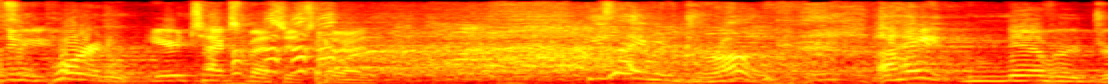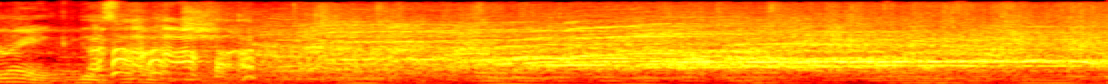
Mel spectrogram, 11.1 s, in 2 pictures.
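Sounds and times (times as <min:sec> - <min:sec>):
speech: 0:00.0 - 0:02.2, 0:03.2 - 0:07.2
laughter: 0:00.9 - 0:04.7, 0:05.9 - 0:08.6
live audience applauding and cheering: 0:06.8 - 0:11.0.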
